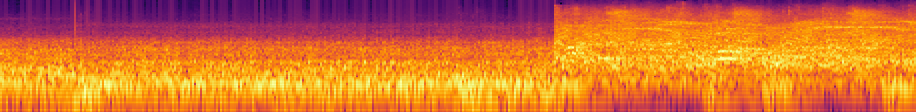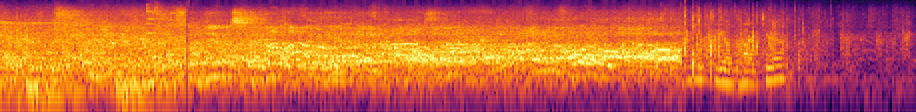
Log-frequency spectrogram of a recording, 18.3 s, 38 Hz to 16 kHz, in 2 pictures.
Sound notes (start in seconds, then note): 12.2 crowd gasping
